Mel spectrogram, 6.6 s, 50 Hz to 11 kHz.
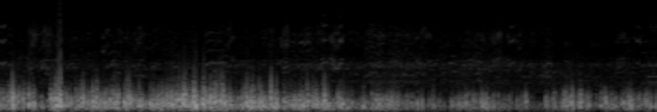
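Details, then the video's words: On 12 January 2011 geese leave Montrose Basin to feed, honking in a rapid overlapping stream, loudest early on and fading slightly as the flock moves off. "Montrose Basin Geese"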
